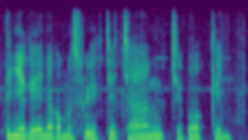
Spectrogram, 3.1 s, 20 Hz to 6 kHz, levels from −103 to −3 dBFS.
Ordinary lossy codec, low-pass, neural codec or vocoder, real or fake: none; 5.4 kHz; none; real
